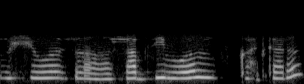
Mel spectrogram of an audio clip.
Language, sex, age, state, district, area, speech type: Kashmiri, female, 30-45, Jammu and Kashmir, Bandipora, rural, conversation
